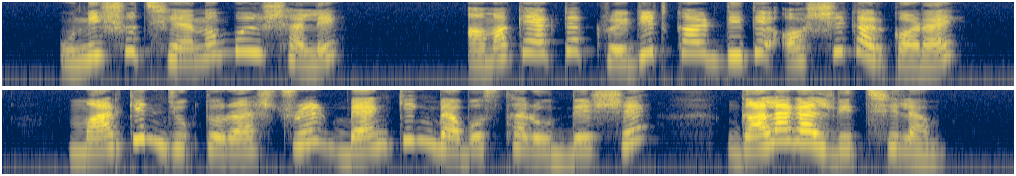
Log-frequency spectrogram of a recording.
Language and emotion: Bengali, angry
